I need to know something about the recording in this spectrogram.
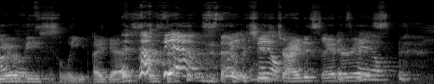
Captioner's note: laughing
